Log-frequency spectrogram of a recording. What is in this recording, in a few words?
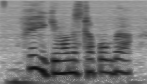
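voice acting, es, female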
